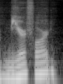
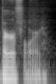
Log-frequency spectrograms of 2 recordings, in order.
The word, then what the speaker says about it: Burford: in uh burer buur is it b r f Rd Burford or Buford Buford bford um and he said uh very low bases on these towering cumulus need a bit more lifting and instability he said so thanks man appreciate it you as well bur for Burford it's just Burford J says Burford Alexander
